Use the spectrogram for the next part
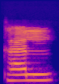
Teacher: ujung lidahnya menekan langit-langit supaya mengembalikan mahrojnya.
